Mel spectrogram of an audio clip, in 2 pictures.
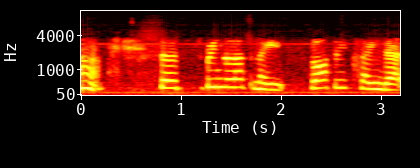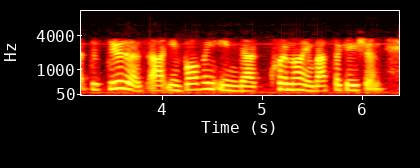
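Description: In a normal speaking voice with lively intonation, a woman talks at a moderate pace. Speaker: police officer. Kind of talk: radio interview.

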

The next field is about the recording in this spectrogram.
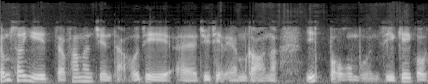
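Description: With a bright, sharp tone, this man's fairly low voice makes big pitch swings.

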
